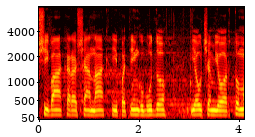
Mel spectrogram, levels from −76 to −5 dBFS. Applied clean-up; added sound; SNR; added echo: none; none; none; none.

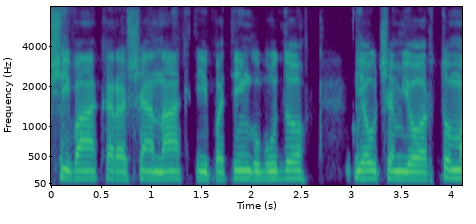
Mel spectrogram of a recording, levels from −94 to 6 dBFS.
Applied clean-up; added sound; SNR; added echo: neural mask model Resemble Enhance denoiser.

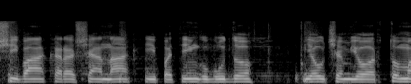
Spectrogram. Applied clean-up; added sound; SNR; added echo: neural mask model RNNoise.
